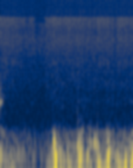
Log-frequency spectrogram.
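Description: Near silence on an online call, with only faint, irregular low thuds and rumble.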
